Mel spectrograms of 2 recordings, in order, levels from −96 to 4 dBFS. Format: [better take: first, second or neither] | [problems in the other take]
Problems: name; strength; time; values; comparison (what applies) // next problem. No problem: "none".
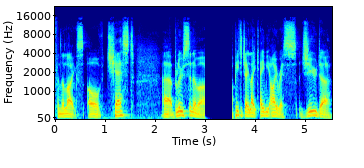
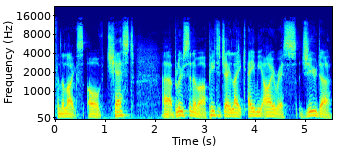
second | audio freezing; at 3 s for 0.5 s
